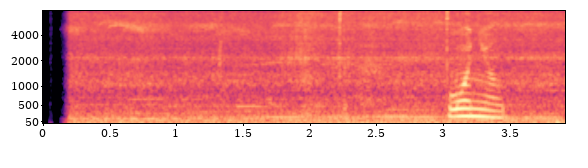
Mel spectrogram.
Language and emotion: Russian, neutral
